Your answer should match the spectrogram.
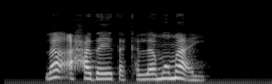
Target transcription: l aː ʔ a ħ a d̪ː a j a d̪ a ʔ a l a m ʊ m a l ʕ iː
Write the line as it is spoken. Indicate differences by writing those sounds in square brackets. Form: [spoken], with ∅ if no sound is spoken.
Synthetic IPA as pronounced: l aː ʔ a ħ a [d̪] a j a [t̪] a [k] a [lː] a m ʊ m a [∅] ʕ iː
